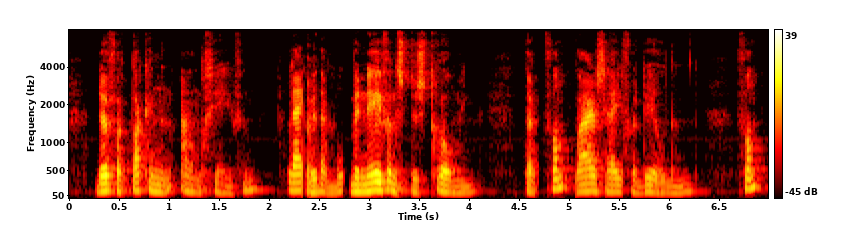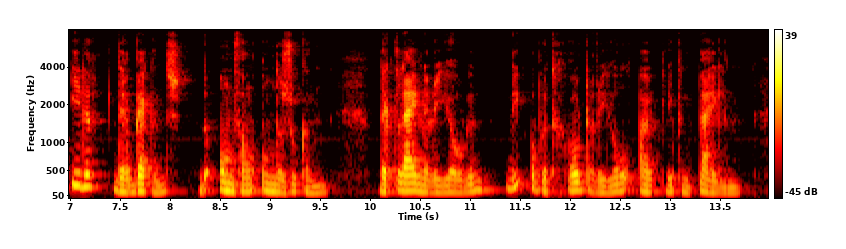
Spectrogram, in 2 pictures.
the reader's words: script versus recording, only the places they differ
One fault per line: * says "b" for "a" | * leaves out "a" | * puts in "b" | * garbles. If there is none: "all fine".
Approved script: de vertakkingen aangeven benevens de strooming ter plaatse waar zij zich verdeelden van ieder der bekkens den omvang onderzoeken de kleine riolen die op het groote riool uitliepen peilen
* garbles
* says "van" for "plaatse"
* leaves out "zich"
